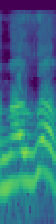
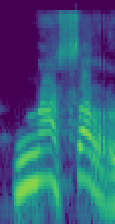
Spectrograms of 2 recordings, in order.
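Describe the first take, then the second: First: The middle consonant is a buzzing z sound. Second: The middle consonant is a hissing s sound. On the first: The speaker calls it right. "bukan nazar" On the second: The speaker calls it wrong. "mereka akan menyebut sin"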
